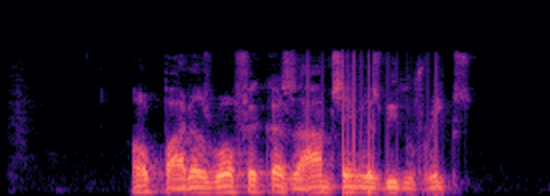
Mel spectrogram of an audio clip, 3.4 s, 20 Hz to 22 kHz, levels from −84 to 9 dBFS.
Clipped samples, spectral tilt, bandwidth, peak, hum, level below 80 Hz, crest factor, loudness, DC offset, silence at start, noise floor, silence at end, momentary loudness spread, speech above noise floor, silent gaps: under 0.1%; -7 dB/octave; 7.8 kHz; -2 dBFS; none; -46 dBFS; 16 dB; -16 LUFS; under 0.1%; 0.8 s; -68 dBFS; 0.55 s; 9 LU; 53 dB; none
